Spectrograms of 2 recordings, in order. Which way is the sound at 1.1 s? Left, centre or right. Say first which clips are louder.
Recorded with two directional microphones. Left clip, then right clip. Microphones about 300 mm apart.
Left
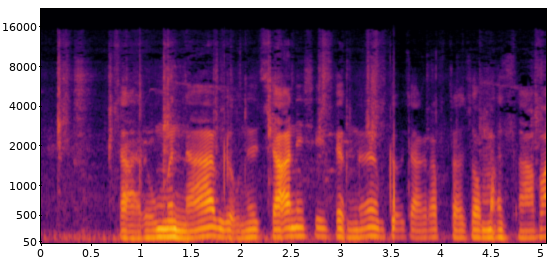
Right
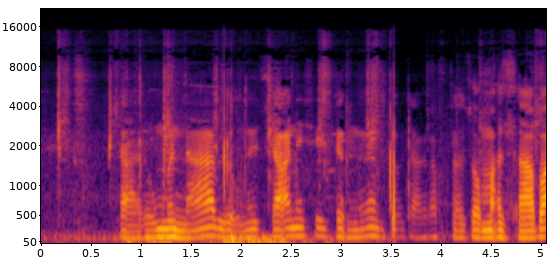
Left 2 dB; centre.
